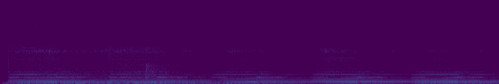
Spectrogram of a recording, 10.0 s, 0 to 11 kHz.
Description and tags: BARDELLI Mickael 2015 2016 synthesisferry
This sound is an recording of phone's vibration. I used the reverberation effect on it. This sound can be use as a ferry sound that come in a marina.
That's a general noise and the reverberation represent the area of the marina.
